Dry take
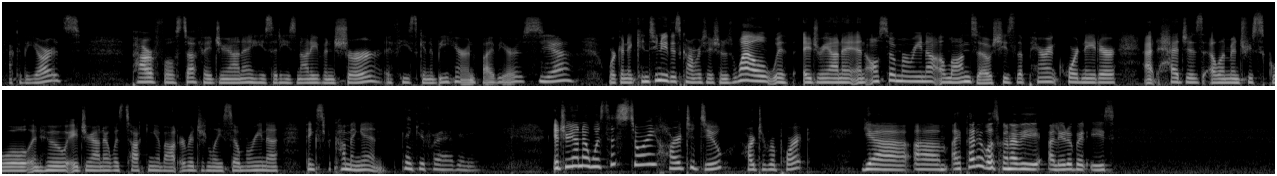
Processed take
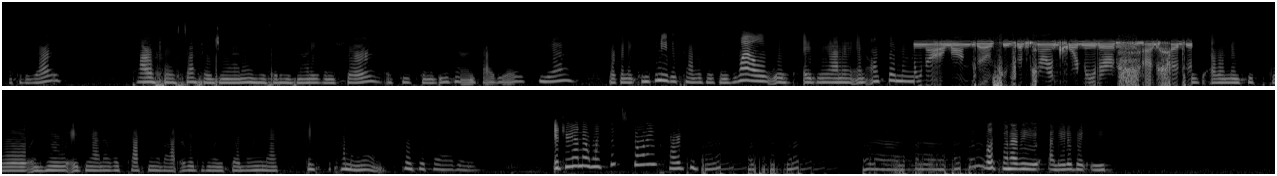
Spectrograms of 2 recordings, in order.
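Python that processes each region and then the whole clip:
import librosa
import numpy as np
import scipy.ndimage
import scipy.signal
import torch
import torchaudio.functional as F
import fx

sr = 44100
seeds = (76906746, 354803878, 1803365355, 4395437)

y = fx.chain(x, sr, fx.lowpass(hz=2300.0, slope=6),
    fx.low_shelf(hz=140.0, db=9.0),
    fx.sustainer(db_per_s=23.0), at=(1.41, 3.08))
y = fx.chain(y, sr, fx.high_shelf(hz=3900.0, db=-10.5),
    fx.doubler(ms=38.0, db=-11.0), at=(7.75, 8.61))
y = fx.chain(y, sr, fx.freq_invert(carrier_hz=3000),
    fx.env_flatten(amount_pct=100), at=(9.12, 11.9))
y = fx.chain(y, sr, fx.peak_eq(hz=840.0, db=-10.5, octaves=1.0),
    fx.schmitt(flips_db=-30.5),
    fx.echo_crushed(ms=132, feedback_pct=55, bits=9, wet_db=-13.5), at=(19.69, 22.55))
y = fx.wiener(y, sr, points=41)
y = scipy.signal.sosfilt(scipy.signal.butter(4, 7200.0, 'lowpass', fs=sr, output='sos'), y)
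y = y * 10.0 ** (-9.0 / 20.0)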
